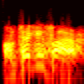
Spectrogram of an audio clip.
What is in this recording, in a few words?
taking fire, gendarmerie male; vo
